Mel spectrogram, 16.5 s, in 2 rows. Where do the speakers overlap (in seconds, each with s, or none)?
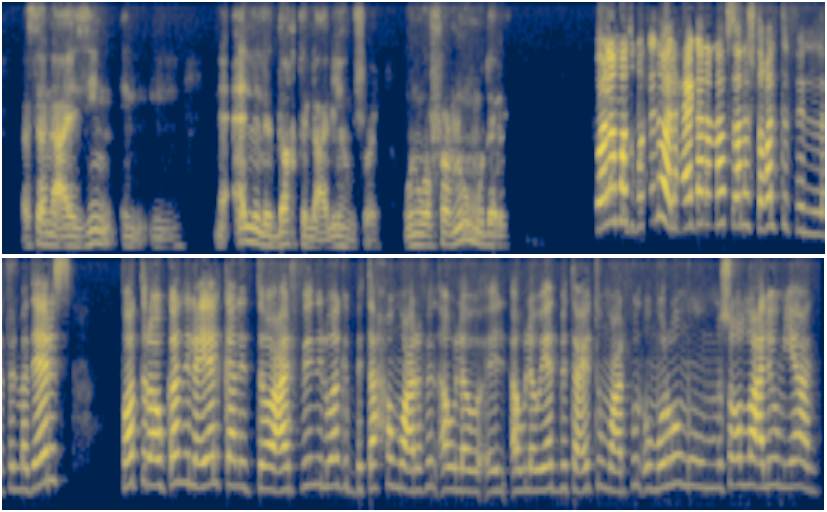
none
